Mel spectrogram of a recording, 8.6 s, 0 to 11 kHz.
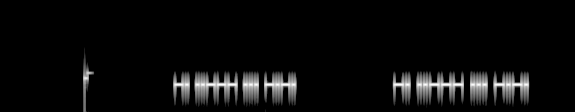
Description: Morse code, heard as a keyed tone, about 28 wpm, 700 Hz. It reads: N2SC N2SC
